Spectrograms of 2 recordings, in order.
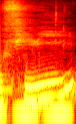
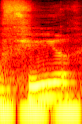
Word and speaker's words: fur: Ce n'est pas au fil et à mesure. Ce n'est pas au fuir et à mesure. Arrêtez de faire ça. Arrêtez de massacrer l'expression. C'est bien au fur et à mesure.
